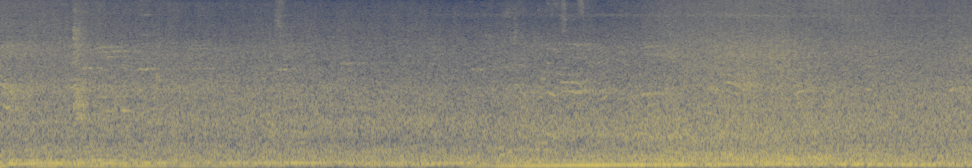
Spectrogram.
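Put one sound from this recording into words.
Traffic rumbles steadily along a city street outdoors.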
